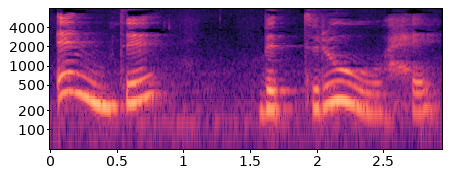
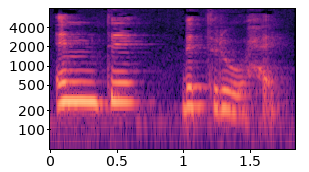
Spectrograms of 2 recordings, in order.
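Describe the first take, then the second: First: Pronoun, long pause, then verb; slow conjugation drill. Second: Brisk pronoun and verb; faster drill. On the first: Teacher leading the feminine form for repeating, slowly. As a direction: separate the words for learners. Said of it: "you slowly build up". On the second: Teacher drilling the feminine form without explanation, quicker. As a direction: say it in one quicker go. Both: Shown as a demonstration.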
